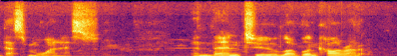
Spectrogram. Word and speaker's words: Des Moines: Sorry, it's pronounced Des Moines.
